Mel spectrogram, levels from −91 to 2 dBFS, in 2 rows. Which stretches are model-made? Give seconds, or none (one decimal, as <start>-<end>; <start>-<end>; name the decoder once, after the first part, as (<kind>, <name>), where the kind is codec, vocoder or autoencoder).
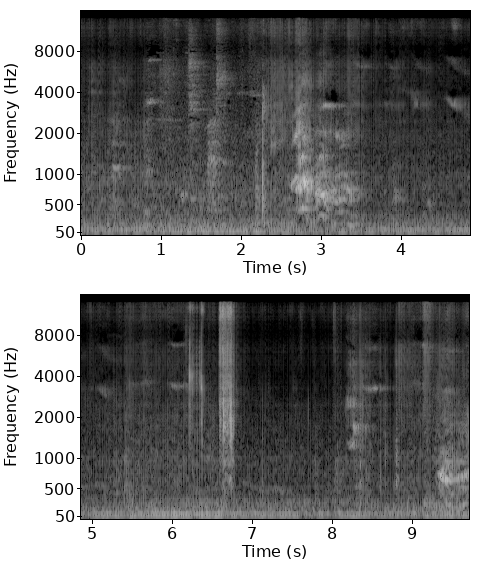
0.0-0.8 (vocoder, BigVGAN v2); 2.3-9.7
